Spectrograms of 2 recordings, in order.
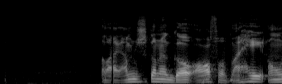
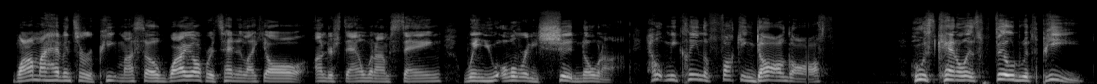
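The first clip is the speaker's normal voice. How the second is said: rising, louder angry rant, pitch climbing; pissed off; 6 semitones higher, 6 dB louder than usual. Real, not acted. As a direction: vent the frustration, building to a loud complaint. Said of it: "So now I'm pissed off".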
